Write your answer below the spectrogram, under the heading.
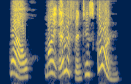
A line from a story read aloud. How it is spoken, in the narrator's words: exclaimed Archie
